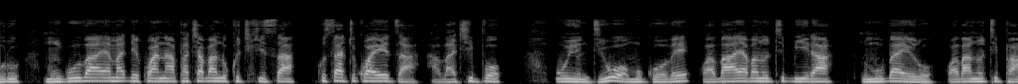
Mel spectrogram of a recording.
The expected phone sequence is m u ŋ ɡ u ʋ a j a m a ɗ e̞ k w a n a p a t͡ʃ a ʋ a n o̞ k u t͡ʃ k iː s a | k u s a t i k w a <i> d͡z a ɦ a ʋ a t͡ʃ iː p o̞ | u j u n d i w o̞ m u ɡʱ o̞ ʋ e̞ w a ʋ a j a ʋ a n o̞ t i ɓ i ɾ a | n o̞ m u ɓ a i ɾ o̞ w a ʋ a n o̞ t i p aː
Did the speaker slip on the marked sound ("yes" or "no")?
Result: yes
